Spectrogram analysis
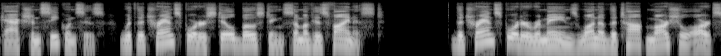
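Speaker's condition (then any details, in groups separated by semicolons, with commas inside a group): No condition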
